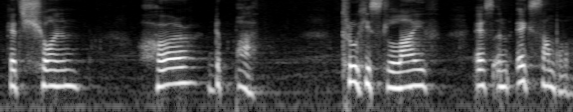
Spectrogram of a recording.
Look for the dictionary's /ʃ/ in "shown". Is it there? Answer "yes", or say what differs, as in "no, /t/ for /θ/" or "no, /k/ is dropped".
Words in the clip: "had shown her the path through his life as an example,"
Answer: yes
